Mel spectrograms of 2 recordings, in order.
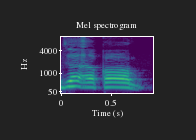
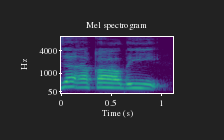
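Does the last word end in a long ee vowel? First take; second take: no; yes. First: The last word ends without a long ee vowel. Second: The last word ends with a long ee vowel. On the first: "فالأفصح حذف الياء" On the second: "ويجوز إثبات الياء"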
